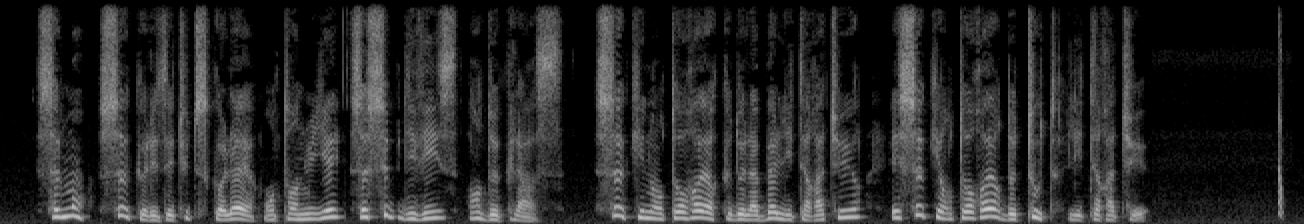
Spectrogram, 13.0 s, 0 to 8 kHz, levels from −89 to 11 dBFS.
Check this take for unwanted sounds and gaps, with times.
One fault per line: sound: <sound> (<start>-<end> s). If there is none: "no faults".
sound: chirp (12.8-12.9 s)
